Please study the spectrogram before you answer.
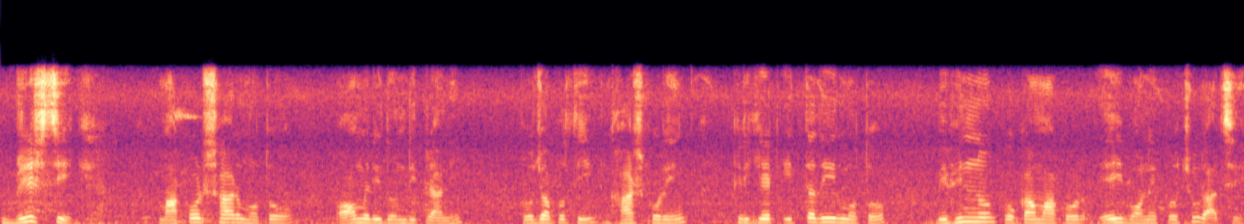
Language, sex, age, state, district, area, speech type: Bengali, male, 60+, West Bengal, Purba Bardhaman, rural, read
